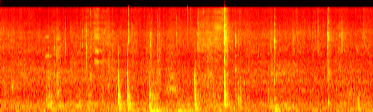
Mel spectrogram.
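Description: A man eating noodles with a fork: chewing and mouth sounds, with several short sharp clicks and knocks of the fork and bowl, the loudest about halfway through.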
